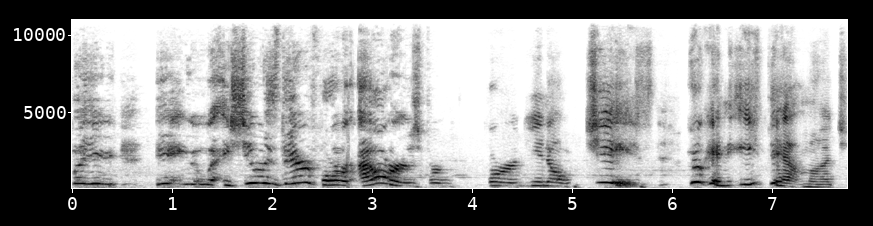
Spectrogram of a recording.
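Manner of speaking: high-pitched voice, giggling through the words. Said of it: "I shouldn't be laughing".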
